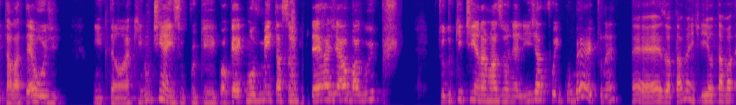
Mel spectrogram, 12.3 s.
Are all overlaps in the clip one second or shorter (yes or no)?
yes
